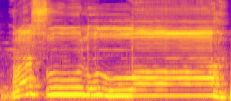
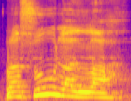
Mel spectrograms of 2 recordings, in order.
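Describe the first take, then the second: First: It is linked into one word with 'u'. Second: It is split into two words, 'rasul allah'. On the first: The speaker calls it right. "लेकिन क्या है, मुहम्मदुर रसूलुल्लाह" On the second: The speaker calls it wrong. "हमारे भाई ये भी पढ़ते हैं"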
